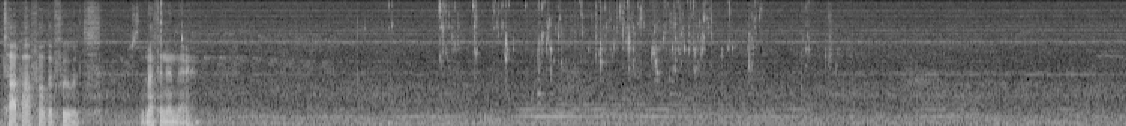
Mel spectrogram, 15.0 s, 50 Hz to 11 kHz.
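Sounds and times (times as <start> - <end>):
liquid pouring and gurgling: 5.8 - 11.2.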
